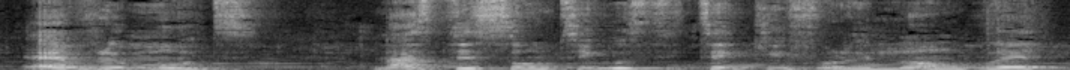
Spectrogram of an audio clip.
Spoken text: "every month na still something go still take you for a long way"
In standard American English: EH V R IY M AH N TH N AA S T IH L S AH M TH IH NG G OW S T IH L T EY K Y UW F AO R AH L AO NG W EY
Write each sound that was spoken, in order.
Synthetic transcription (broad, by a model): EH V R IY M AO N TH N AA S T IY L S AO M T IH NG G OW S T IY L T EY K Y UW F AO R AH L AO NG W EY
